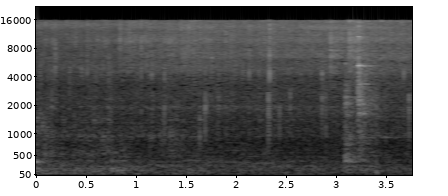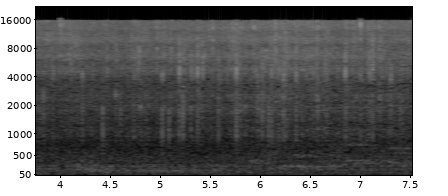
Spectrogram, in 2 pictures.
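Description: Cauliflower florets fry in hot oil with a steady, moderate sizzle and crackle, broken by a brief louder pop midway, with no voices.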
